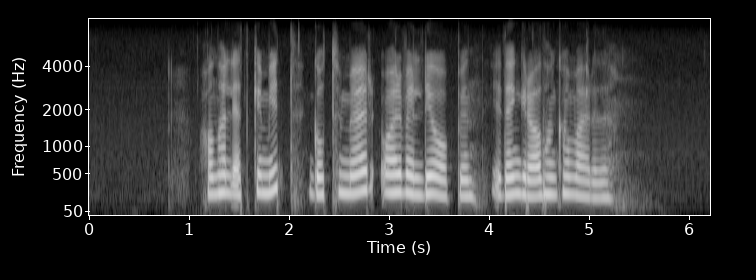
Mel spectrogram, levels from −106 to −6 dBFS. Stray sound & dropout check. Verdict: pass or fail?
pass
